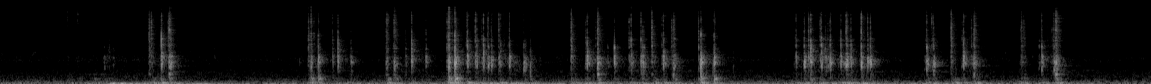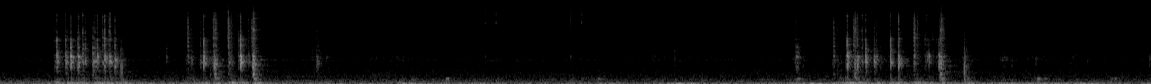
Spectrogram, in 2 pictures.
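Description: Computer keyboard typing in short bursts of rapid keystrokes with pauses between them, the longest lull coming about two-thirds through before a last burst near the end.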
